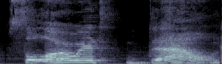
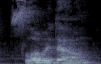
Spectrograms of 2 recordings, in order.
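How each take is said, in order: First: Slow it down stretched out slowly; demonstrating a slowed tempo, very slow. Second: Said in the usual way. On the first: Shown as a demonstration. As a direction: drag each word of Slow it down out. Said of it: "If you find it too fast".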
